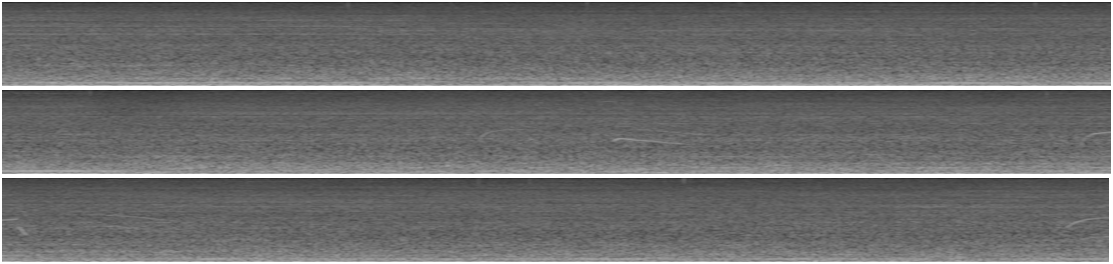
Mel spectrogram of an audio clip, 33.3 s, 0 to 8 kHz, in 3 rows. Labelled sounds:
17.1	17.9	killer whale, 1.0 to 2.1 kHz
21.9	22.5	killer whale, 0.99 to 1.8 kHz

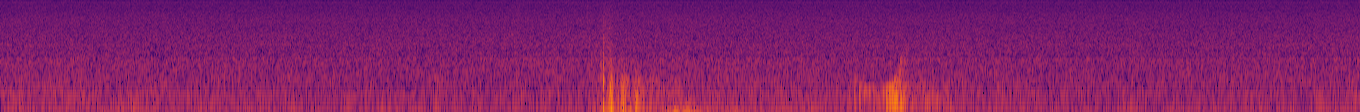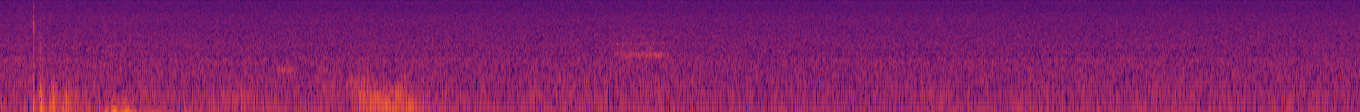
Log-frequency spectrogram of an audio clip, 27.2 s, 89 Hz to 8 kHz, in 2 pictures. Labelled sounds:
19.7	20.2	humpback whale, 0.80 to 0.99 kHz

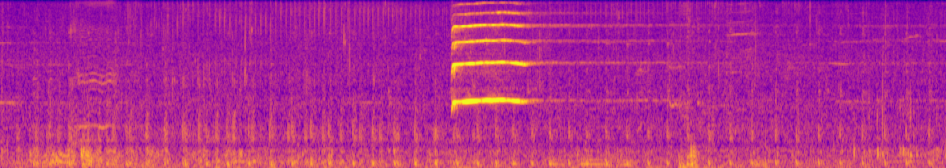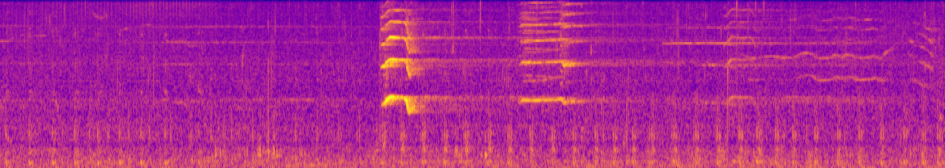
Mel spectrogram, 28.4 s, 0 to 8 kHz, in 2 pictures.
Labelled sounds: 1.0	2.3	killer whale, southern resident, 0 to 8.0 kHz
6.7	8.6	killer whale, southern resident, call S16, 0.87 to 8.0 kHz
9.7	18.2	killer whale, southern resident, 0.08 to 8.0 kHz
19.8	20.7	killer whale, southern resident, 0.87 to 8.0 kHz
21.9	23.4	killer whale, southern resident, 0 to 8.0 kHz
23.9	28.3	killer whale, southern resident, 0 to 8.0 kHz

